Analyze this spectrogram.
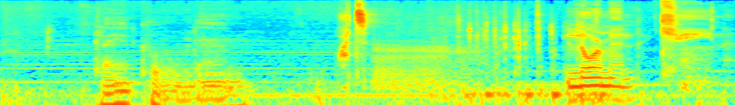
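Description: A young man reacts with loud, fearful exclamations close to a microphone.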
